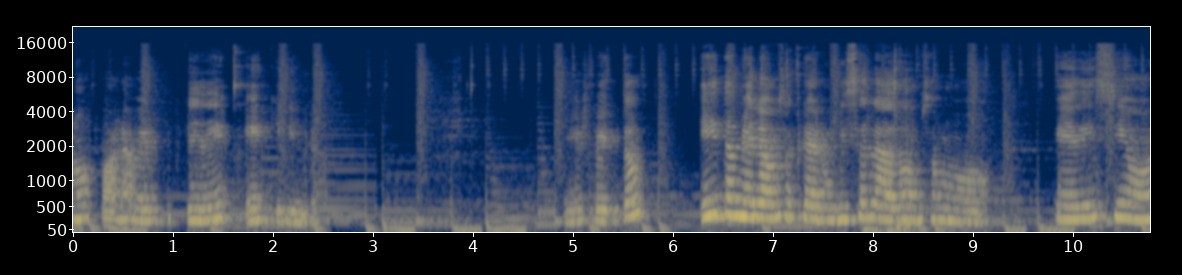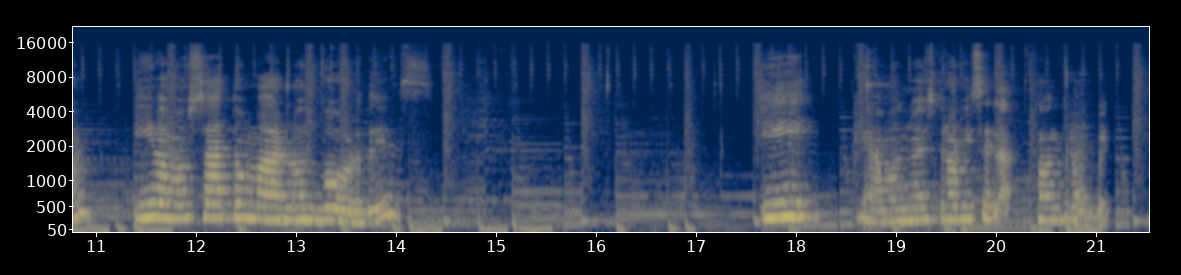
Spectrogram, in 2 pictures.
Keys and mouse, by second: 1.8-2.8 shift+drag, 4.3-4.6 shift+drag, 4.8 click, 7.1 click, 8.3 Tab, 9.5 middle click, 13.3 shift+click, 14.4 shift+click, 15.1 click, 17.0 shift+click, 18.9 shift+click, 20.7 ctrl+b.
